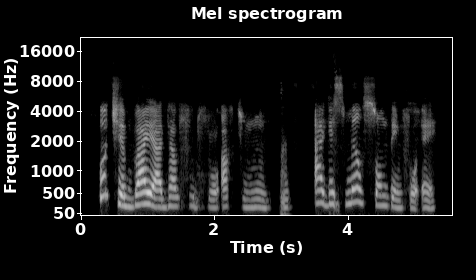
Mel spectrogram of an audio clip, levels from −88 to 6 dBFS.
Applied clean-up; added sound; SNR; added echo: neural mask model Resemble Enhance denoiser.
